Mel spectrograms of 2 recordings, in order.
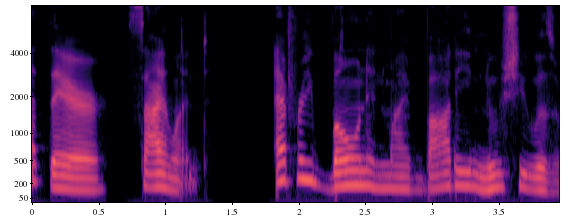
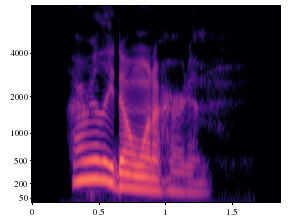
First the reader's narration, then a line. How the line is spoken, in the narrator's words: I mumbled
